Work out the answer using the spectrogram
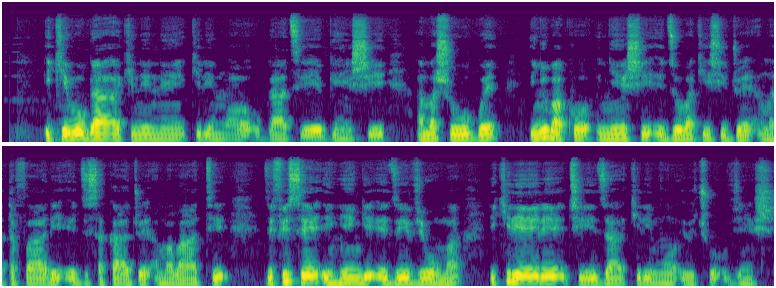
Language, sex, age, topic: Rundi, male, 25-35, education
